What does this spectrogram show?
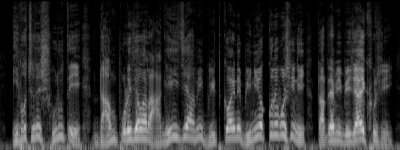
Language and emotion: Bengali, happy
